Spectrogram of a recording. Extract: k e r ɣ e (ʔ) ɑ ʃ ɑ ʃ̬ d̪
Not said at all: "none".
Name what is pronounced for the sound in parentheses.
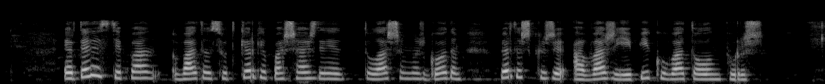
p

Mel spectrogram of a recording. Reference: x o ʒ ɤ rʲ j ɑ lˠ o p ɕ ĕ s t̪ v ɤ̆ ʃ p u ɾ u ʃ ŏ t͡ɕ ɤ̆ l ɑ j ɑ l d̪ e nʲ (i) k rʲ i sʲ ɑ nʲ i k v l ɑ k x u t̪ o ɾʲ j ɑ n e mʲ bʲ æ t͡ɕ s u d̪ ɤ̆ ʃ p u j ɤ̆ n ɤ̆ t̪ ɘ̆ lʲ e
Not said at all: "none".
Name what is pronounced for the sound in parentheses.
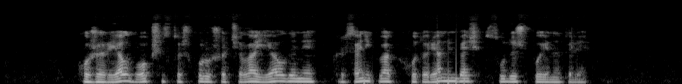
e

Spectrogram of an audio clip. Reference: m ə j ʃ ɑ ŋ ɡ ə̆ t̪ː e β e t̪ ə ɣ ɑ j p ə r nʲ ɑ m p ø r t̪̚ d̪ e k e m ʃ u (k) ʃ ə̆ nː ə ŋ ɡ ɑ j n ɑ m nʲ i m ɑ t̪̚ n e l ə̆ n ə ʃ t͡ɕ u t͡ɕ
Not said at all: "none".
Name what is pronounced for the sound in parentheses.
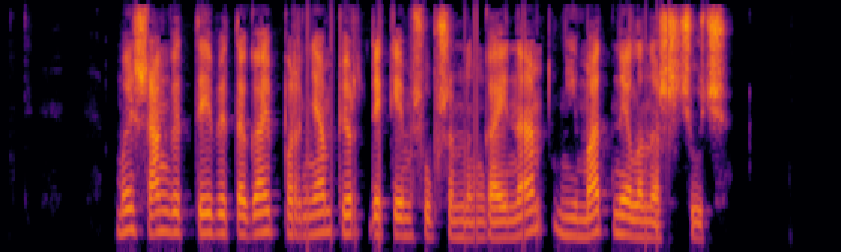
p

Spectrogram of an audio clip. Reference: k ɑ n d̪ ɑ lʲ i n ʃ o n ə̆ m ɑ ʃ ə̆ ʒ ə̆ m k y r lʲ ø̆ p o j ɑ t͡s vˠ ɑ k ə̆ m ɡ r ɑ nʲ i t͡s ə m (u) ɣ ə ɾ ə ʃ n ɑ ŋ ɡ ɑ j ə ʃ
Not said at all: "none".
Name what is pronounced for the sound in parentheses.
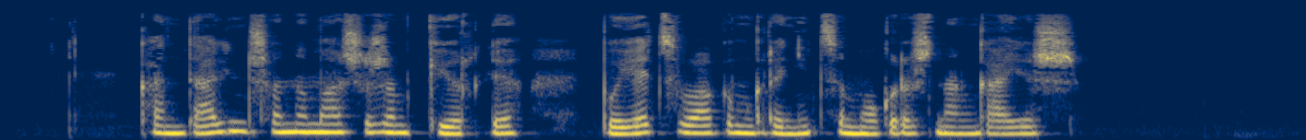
o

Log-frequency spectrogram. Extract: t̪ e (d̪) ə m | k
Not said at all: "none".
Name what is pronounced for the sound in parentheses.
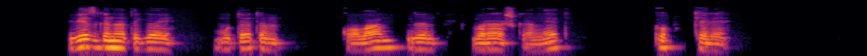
t̪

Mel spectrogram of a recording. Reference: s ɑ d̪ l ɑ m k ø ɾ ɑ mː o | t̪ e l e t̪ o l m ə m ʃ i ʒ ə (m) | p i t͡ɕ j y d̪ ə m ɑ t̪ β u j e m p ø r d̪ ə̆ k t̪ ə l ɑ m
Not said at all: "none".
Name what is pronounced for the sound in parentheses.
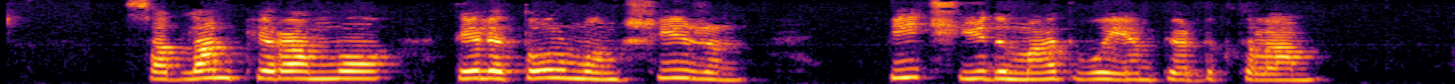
n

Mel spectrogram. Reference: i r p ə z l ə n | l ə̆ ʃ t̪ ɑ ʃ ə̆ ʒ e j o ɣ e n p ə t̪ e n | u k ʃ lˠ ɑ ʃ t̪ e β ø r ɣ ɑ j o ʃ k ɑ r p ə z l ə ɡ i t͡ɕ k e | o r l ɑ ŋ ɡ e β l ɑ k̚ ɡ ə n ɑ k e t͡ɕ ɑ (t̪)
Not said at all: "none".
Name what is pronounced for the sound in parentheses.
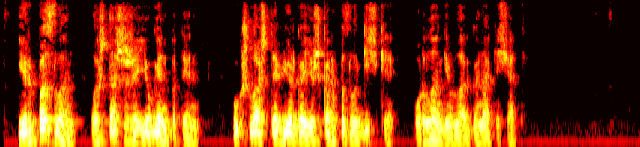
t̪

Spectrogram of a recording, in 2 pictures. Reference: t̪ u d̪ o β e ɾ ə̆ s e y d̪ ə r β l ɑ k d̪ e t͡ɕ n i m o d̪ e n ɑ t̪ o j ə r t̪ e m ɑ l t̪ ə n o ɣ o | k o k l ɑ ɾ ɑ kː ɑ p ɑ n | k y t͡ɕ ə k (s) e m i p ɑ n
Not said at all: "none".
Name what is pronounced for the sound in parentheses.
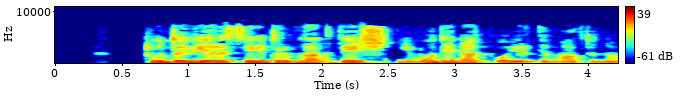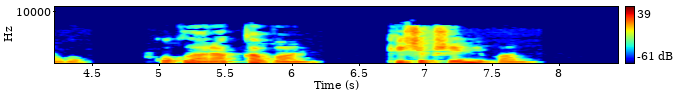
ʃ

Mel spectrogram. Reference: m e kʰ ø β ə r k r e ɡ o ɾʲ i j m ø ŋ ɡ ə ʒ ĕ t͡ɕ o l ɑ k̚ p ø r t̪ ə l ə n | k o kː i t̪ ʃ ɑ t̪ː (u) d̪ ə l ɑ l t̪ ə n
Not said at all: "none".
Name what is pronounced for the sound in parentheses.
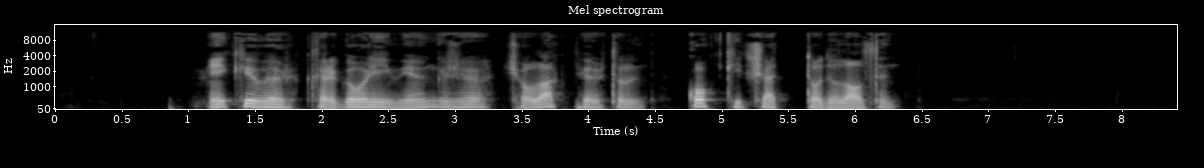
o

